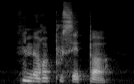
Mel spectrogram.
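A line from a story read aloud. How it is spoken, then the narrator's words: Trembling voice. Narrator (French): disait-elle d'une voix tremblante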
